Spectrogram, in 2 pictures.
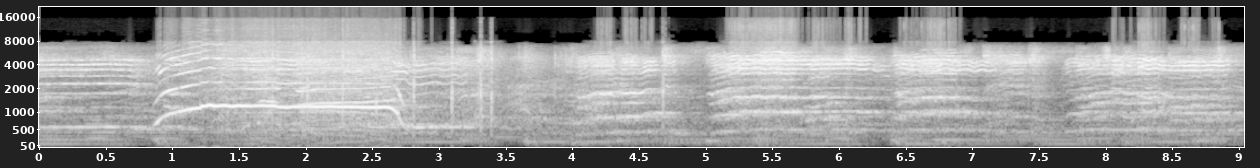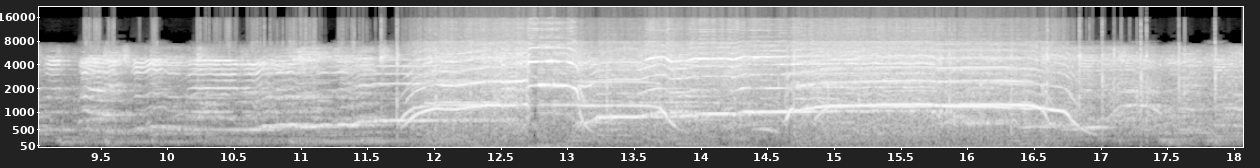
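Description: Choir singing, with long high held notes that slide up into place about a second in and again in the second half, amid crowd cheering.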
